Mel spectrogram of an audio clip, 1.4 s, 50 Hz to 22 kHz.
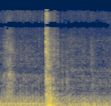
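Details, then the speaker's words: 2011 Chevrolet Cruze 1.6 manual at a normal idle: even and low with no misfire and steady revs, broken once by a brief knock; the exhaust silencer is heard leaking. "в остальном работает ровно не троит обороты у нас не"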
